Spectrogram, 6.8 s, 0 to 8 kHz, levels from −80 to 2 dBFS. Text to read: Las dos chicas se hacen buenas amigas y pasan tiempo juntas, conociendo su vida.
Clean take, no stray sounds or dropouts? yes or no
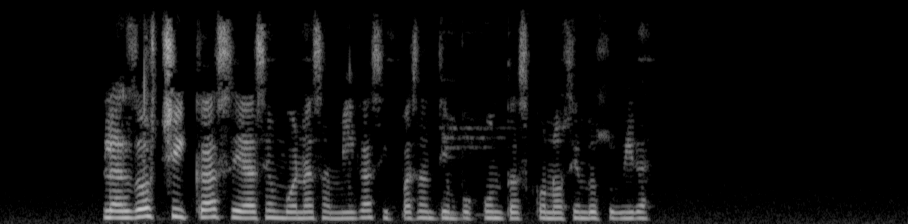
yes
